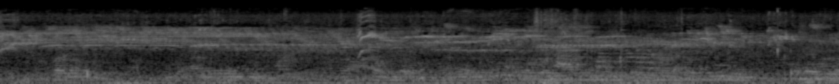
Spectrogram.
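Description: Caged canaries chirping faintly, a scatter of short high calls over a low steady background of room noise.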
